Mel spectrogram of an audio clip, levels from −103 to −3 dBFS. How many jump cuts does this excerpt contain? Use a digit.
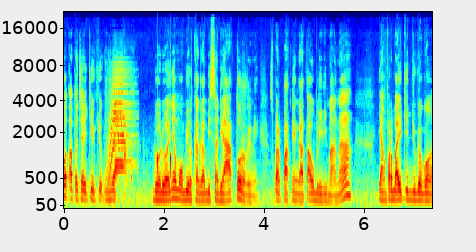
0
